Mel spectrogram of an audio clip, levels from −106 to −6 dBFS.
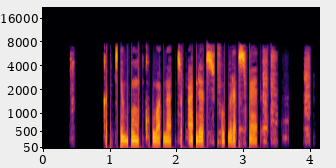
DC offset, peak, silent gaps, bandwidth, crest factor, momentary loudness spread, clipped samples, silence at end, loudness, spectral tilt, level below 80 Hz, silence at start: under 0.1%; -4 dBFS; 0.49-0.90 s, 3.53-3.58 s, 3.69-3.90 s; 7.8 kHz; 22 dB; 17 LU; under 0.1%; 0.15 s; -22 LUFS; -2.5 dB/octave; -58 dBFS; 0.4 s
